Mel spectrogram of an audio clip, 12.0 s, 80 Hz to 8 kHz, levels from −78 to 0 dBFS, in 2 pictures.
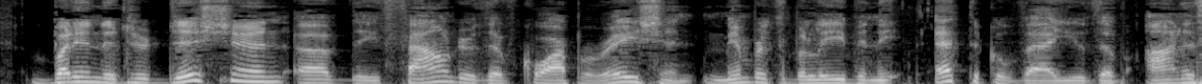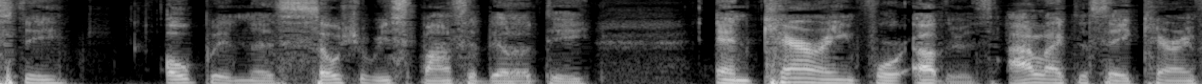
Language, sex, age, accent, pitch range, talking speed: English, male, 60-79, American, 105-140 Hz, 145 wpm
